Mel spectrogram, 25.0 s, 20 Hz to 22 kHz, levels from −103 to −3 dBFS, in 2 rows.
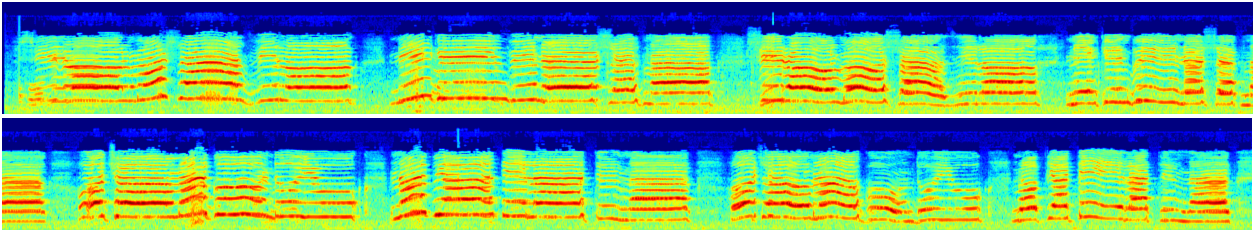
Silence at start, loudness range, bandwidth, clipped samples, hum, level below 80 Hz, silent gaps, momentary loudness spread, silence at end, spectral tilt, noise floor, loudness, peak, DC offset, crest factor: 0.15 s; 4 LU; 7.2 kHz; under 0.1%; none; -58 dBFS; none; 12 LU; 0.1 s; -2.5 dB/octave; -35 dBFS; -12 LUFS; 0 dBFS; 0.2%; 14 dB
